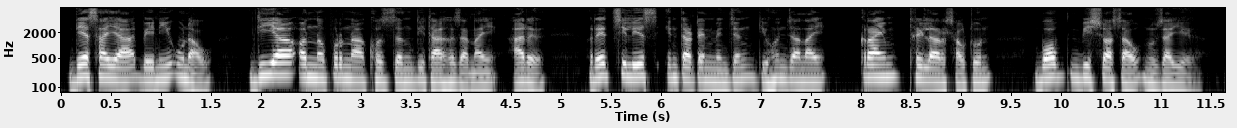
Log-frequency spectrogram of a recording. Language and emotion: Bodo, neutral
